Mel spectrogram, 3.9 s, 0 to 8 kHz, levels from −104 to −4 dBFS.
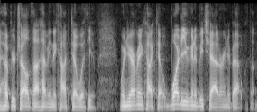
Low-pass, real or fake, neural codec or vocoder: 7.2 kHz; real; none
